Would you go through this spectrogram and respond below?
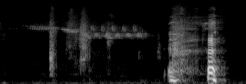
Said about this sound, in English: And that's the wren making all that noise.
